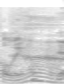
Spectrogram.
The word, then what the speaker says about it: Topolino: Topolino? – Yeah. – How do you spell it? – T-O-P-O-L-I-N-O. – Oh, my God. Can you not, please, Matt? – T-O-P-O-L-I-N-O.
